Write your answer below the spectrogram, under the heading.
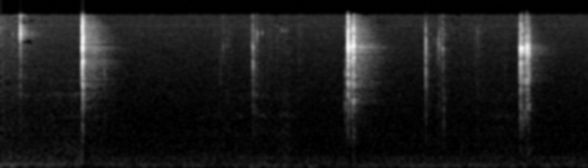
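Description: A few brief clicks and rustles from handling a smartwatch's clip-on charging connector and its cable, with the connector seated on the back of the watch.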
